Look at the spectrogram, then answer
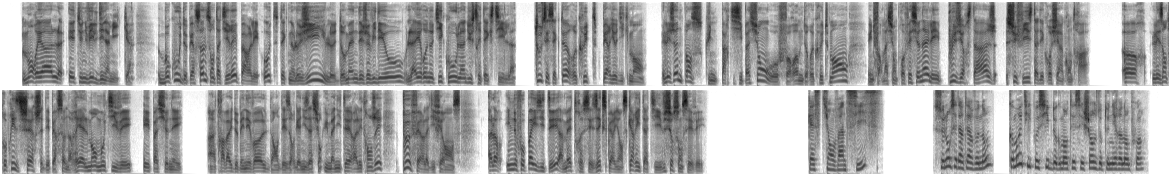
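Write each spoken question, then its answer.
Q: Selon cet intervenant, comment est-il possible d'augmenter ses chances d'obtenir un emploi?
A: En faisant du bénévolat dans des organisations humanitaires à l'étranger et en le mentionnant sur son CV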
